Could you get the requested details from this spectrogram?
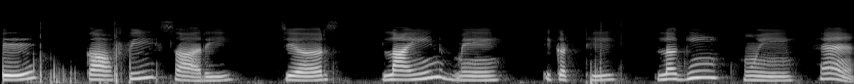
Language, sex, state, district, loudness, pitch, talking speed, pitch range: Hindi, male, Punjab, Fazilka, -16 LUFS, 215 Hz, 70 wpm, 195-245 Hz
